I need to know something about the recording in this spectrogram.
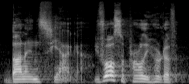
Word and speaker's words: Balenciaga: It used to be Spanish Balenciaga with a TH, but today it's French owned and they prefer to say Balenciaga.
